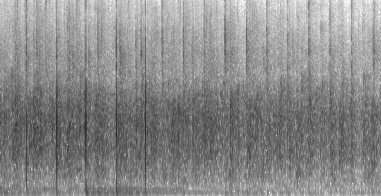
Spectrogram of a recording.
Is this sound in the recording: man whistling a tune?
no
